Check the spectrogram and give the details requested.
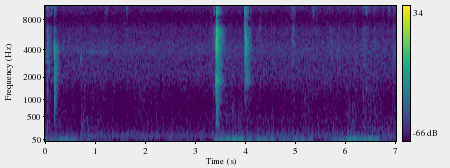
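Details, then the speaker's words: Several sharp pops in a quiet room, loudest near the middle, as a person deliberately cracks finger knuckles after a shower: harmless joint cracking (joint cavitation). "Oh my gosh. It's almost going to crack. Almost. Yes."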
